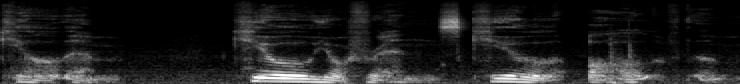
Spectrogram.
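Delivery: low, crazed, creeping mad whisper. A game master voices the whisper flowing into Nerissa's mind, a mad whisper. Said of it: "all you hear is this mad whisper".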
